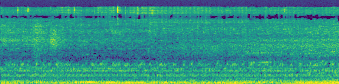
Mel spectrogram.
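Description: Steady low mechanical hum, growing a little louder near the end.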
